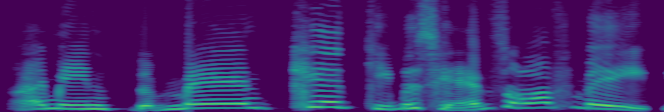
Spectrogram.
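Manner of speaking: high, slow mother's voice; Mom voice. A narrator's reading. Mother urging her son on the phone, high and slow.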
